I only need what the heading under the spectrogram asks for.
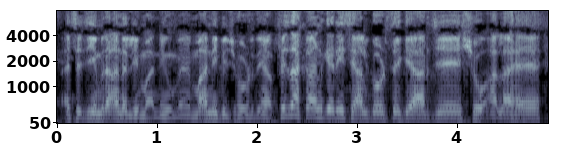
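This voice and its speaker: A man's voice: fairly high pitch, expressive, brisk, fairly bright tone. A man with a Pakistani accent hosting late-night radio, playfully reading listener messages, his throat slightly sore. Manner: chatty, playful, teasing. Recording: radio broadcast with faint music bed.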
